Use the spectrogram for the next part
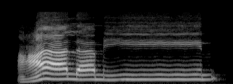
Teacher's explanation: নুন জবর না, আলামিনা। থেমে পড়লে সাকিন, আর তার আগে এক আলিফ মাদ, এই জন্য এই জায়গায় তিন আলিফ টেনে পড়বো।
